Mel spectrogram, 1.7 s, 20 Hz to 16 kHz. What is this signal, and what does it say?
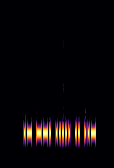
Morse code, heard as a keyed tone, about 50 wpm, 700 Hz. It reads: AG5IU
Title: USA Call Signs - 5 Characters - 6x Character Spacing - 50wpm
